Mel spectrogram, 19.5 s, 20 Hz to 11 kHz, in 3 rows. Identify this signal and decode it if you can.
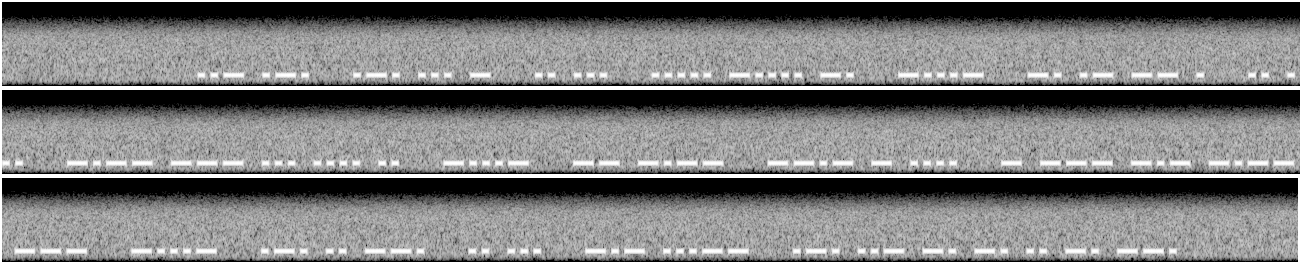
Morse code, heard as a keyed tone, machine-sent, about 37 wpm, 460 Hz, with radio static. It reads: UR RST IS 56N <BT> NAME IS YOSHI <BT> MY QTH TOKYO <BT> RIG IS K3 RUNNING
